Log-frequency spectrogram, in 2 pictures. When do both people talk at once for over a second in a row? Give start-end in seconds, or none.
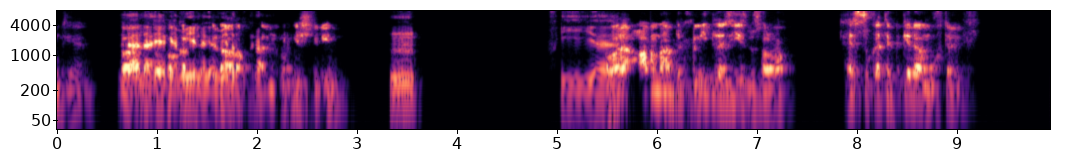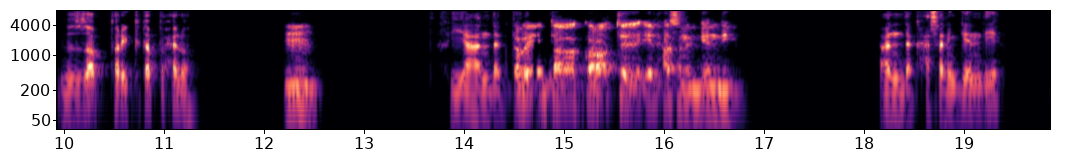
0.6-2.2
